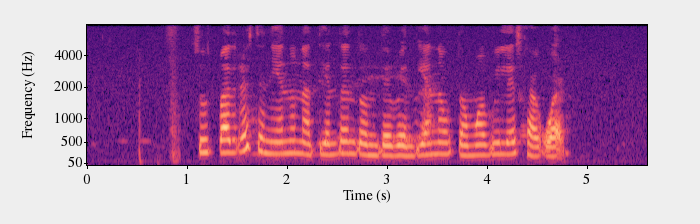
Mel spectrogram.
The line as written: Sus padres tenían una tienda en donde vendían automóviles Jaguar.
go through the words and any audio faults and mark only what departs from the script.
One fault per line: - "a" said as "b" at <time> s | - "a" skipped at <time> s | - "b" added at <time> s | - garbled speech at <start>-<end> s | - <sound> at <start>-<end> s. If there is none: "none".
none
